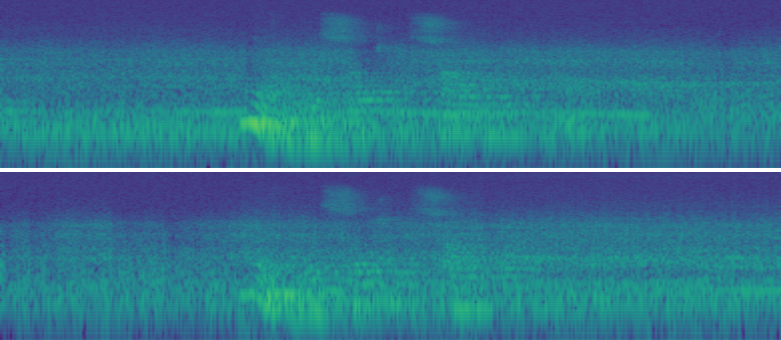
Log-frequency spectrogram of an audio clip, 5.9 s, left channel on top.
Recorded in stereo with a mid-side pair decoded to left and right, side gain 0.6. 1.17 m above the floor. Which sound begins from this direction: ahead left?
A woman speaking, at 1.8 s.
